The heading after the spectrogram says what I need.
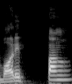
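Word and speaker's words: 머릿방: 뜻하는 머리 방과는 달라요 머리방 발음의 변화가 없기 때문에 시옷이 안 들어가는 거죠 머리방 단 머리 빵 이렇게 빵이라고 되는 소리 나니까 시옷이 들어간다는 거예요 그래서이 계속 발음을 제가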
